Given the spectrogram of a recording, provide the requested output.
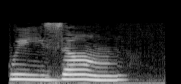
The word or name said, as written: Huizong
